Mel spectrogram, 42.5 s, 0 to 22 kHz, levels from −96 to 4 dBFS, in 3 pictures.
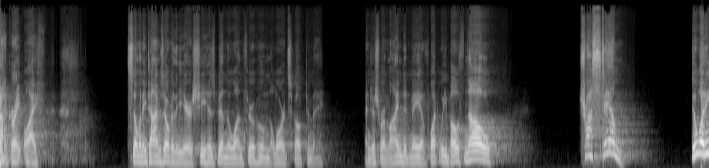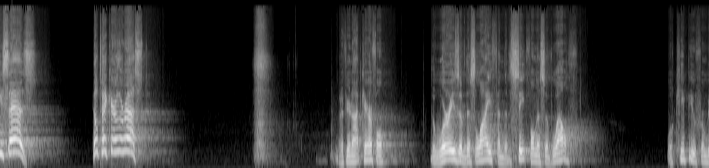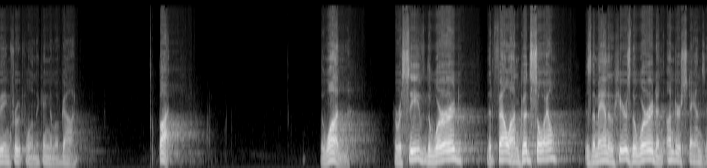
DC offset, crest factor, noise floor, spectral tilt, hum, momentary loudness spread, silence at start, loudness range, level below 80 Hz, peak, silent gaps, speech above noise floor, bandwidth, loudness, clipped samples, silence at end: under 0.1%; 22 dB; -84 dBFS; -5.5 dB/octave; none; 19 LU; 0 s; 12 LU; -60 dBFS; 0 dBFS; none; 65 dB; 19 kHz; -19 LUFS; under 0.1%; 0 s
